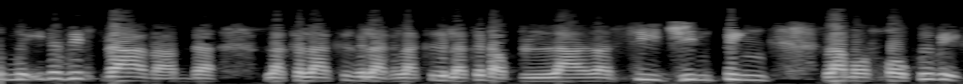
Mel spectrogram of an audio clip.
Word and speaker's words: Xi Jinping: Chữ tập là đọc số hỏi tiếng Việt Nam Xí, còn chữ cận đọc dấu sắc tiếng Việt Nam chín, nhà mà chín nhớ là chín tiếng Nam á nha, chín yến thì yến tiếng Bắc mà là CH tiếng Nam, chờ yến chín. Còn chữ bình đọc là thỉnh, Xi Jinping, Xi Jinping.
